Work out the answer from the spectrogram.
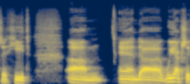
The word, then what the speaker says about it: Hit: along the Euphrates to this town called the HIT, we called it pronounced IT Heat.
